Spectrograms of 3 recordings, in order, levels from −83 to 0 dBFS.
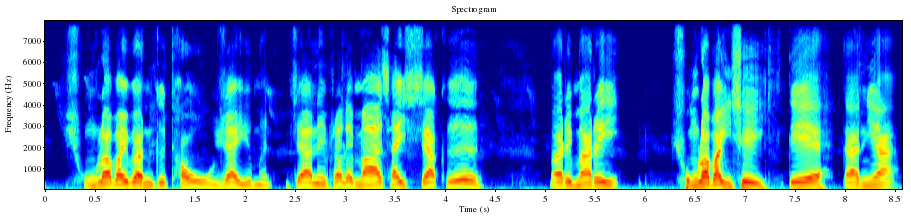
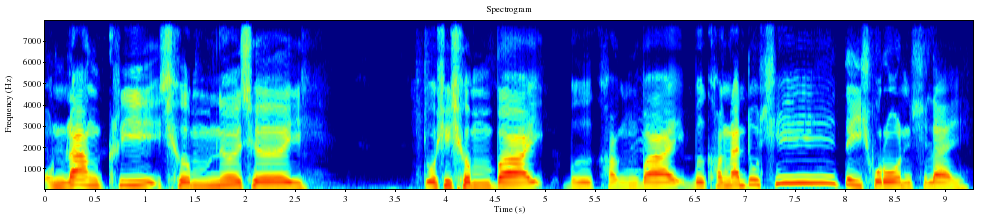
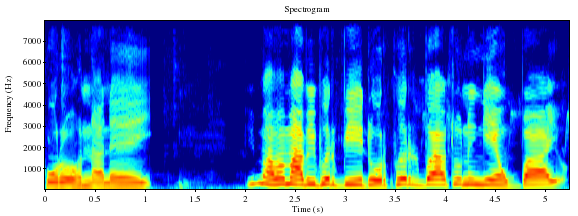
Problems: low volume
